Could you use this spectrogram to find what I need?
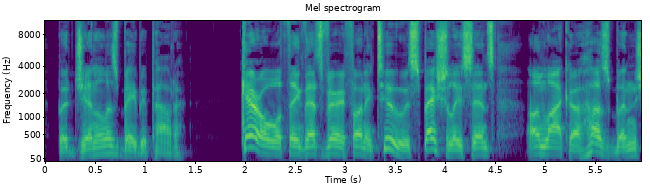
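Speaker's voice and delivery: genial president. Acted. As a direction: play the charming president joking about his security.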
